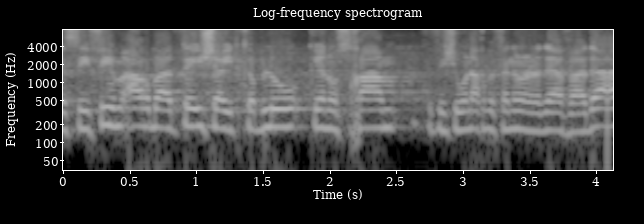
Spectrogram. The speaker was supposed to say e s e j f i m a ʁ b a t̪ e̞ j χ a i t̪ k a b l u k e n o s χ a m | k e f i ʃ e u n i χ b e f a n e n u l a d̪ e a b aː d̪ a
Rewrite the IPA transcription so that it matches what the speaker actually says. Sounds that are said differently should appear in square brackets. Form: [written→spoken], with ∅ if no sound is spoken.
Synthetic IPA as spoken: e s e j f i m a ʁ b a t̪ e̞ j [χ→ʃ] a i t̪ k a b l u k e n o s χ a m | k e f i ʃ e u n [i→a] χ b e f a n e n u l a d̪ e a [b→v] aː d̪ a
